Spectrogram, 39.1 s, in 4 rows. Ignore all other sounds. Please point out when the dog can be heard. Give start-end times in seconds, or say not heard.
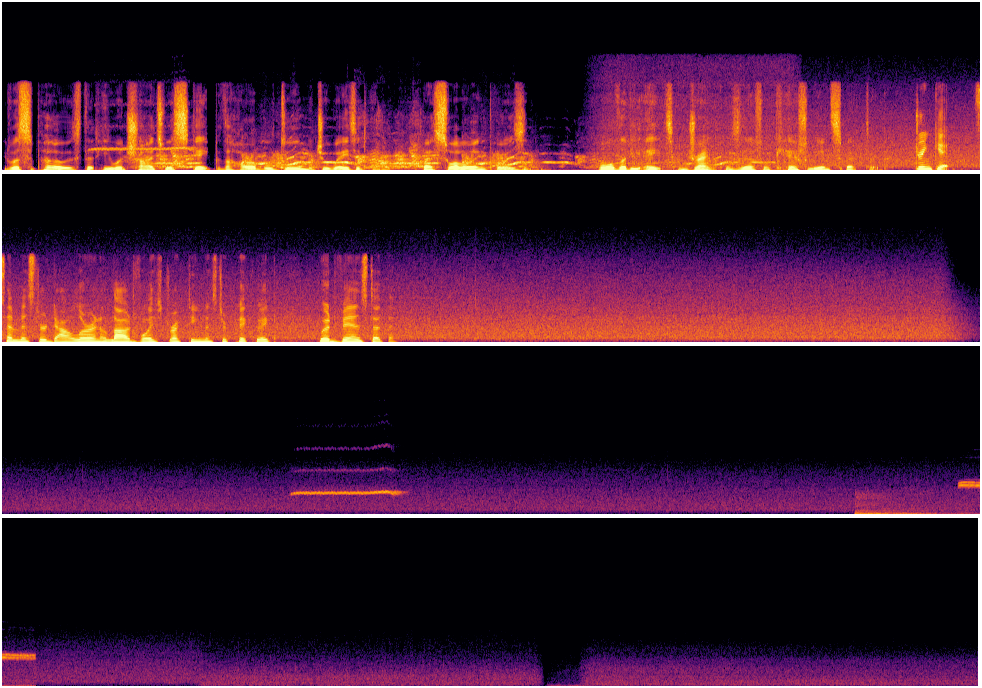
1.2-7.8.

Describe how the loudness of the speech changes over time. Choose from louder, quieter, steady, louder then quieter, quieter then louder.
steady.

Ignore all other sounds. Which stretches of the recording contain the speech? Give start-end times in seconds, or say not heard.
0.0-13.7.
